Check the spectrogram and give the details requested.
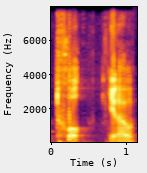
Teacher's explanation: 그리고 1성에서 장모음의 목이 닫히는 소리는 길게 떨어뜨리고 단모음의 목이 닫히는 소리는 짧게 떨어뜨리면 되겠죠. 자, 예를 들어서 싸다는 단어의 톡은 장모음의 목이 닫히는 받침이 왔죠. 그래서 톡이라고 길게 떨어뜨리면 됩니다.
